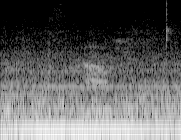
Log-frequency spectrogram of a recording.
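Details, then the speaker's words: Clothes dryer after replacing corroded, fried plug and power cord that stopped it powering up: steady even low hum, no rattles or scraping; running normally with plenty of heat. "Oh yeah, it's got plenty of heat in there. Really works good."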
